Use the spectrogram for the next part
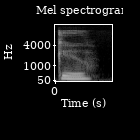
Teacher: Chinese speakers often drop the last sound, so good sounds like goo.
